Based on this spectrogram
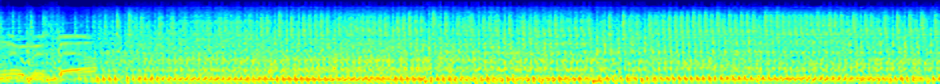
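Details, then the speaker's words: Lawn mower two-stroke with homemade big-end bearing shell, loud buzz with fast ticking about four per second tied to engine speed; owner unsure, suspects something else in the engine, wrong spark plug, or the blade; ticking noise. "no no that ticking noise he's something else in the engine or not maybe the wrong spot plug in it I don't know"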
